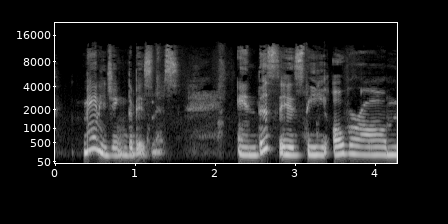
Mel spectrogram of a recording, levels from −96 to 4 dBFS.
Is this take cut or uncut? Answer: uncut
